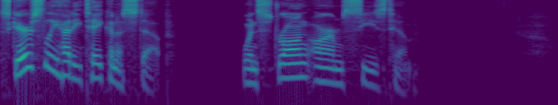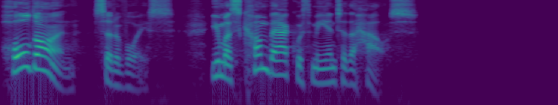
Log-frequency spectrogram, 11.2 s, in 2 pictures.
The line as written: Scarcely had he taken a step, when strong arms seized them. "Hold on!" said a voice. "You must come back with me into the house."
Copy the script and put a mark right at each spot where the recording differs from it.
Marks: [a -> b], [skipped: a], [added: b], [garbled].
Scarcely had he taken a step, when strong arms seized [them. -> him] "Hold on!" said a voice. "You must come back with me into the house."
